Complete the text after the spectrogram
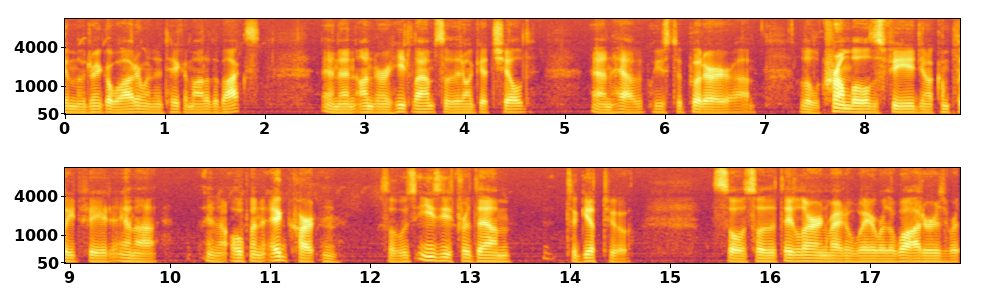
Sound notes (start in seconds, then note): none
